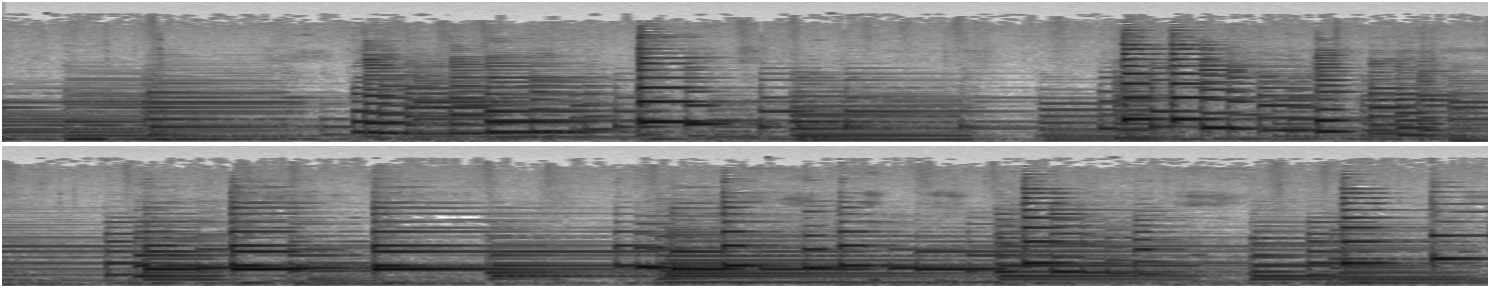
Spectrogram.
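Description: A jazz ballad on acoustic piano: chords and single-note runs that ring and fade, with a double bass playing underneath.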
